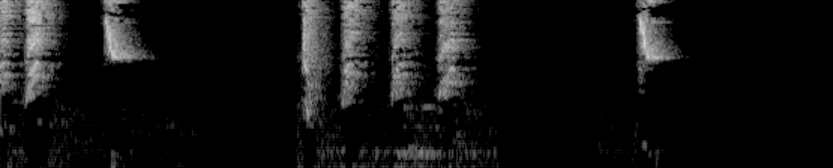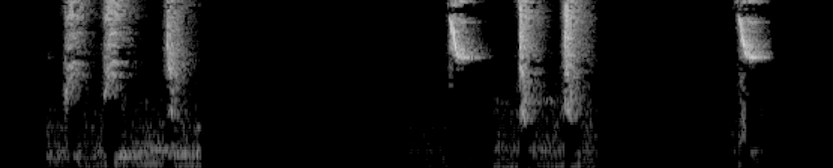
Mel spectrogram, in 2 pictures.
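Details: Chestnut-bellied seed finch couple calling in short bursts of two to four harsh, raspy notes with silent gaps of about one to two seconds.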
